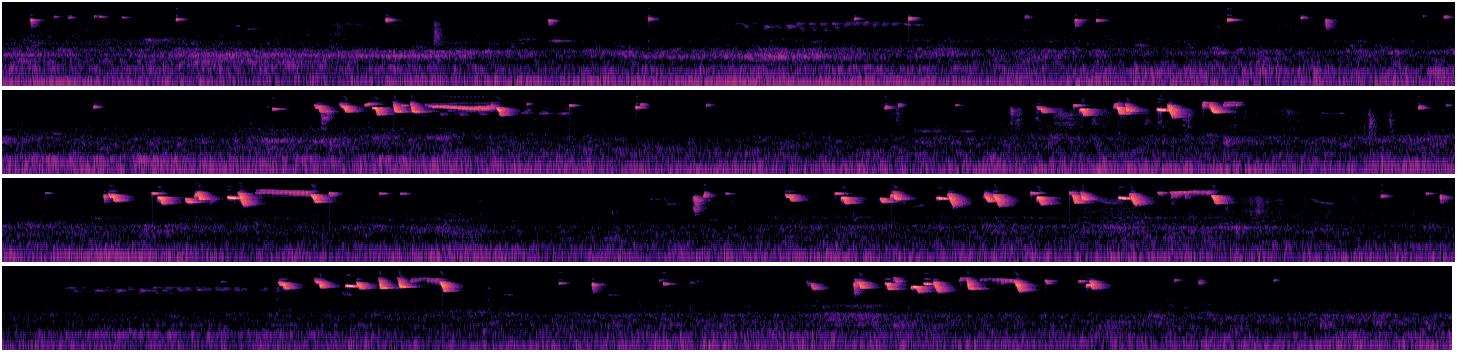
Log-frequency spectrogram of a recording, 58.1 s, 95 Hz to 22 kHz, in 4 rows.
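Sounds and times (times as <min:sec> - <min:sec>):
finch chirping: 0:17.2 - 0:21.0, 0:24.8 - 0:27.0, 0:29.5 - 0:33.2, 0:36.0 - 0:41.4, 0:45.0 - 0:48.2, 0:51.6 - 0:54.7.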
